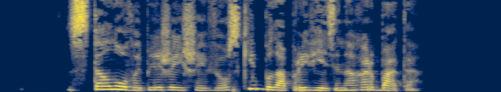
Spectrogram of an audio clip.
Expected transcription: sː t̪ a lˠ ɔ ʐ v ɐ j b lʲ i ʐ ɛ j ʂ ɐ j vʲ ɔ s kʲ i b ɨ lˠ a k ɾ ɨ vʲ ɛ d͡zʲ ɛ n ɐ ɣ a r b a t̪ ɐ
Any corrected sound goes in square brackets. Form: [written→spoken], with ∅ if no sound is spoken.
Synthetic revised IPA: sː t̪ a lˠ ɔ [ʐ→∅] v ɐ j b lʲ i ʐ ɛ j ʂ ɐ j vʲ ɔ s kʲ i b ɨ lˠ a [k→p] ɾ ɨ vʲ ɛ d͡zʲ ɛ n ɐ ɣ a r b a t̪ ɐ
